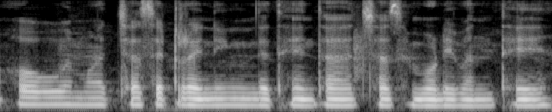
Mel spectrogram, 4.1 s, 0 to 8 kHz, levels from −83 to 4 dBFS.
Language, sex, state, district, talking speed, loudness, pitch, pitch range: Chhattisgarhi, male, Chhattisgarh, Raigarh, 175 wpm, -17 LUFS, 125 Hz, 125-135 Hz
